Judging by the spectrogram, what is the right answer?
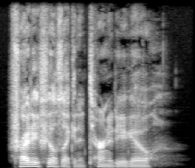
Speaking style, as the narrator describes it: he sighed

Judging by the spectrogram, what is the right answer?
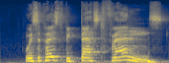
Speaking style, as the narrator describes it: I exclaim

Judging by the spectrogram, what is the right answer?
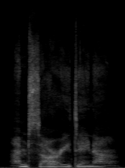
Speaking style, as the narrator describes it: he whispered in her ear

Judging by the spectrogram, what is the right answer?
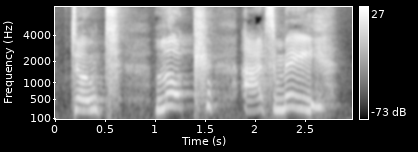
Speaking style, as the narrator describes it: scream

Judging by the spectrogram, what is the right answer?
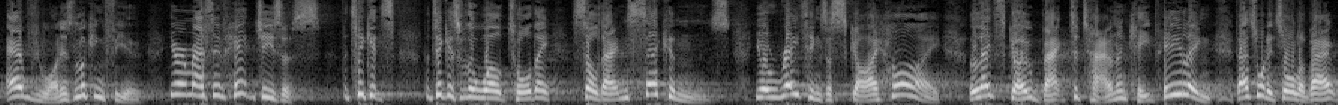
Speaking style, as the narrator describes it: they all exclaimed

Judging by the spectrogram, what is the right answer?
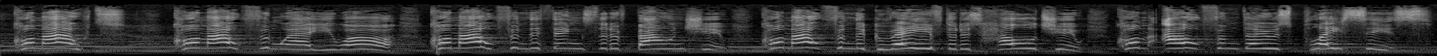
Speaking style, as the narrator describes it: a shout in the air that calls your name and says

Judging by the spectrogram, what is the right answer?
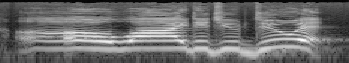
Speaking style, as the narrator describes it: They groaned

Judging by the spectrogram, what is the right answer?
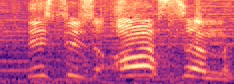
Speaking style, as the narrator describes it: I shouted

